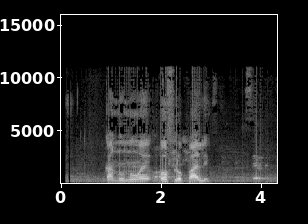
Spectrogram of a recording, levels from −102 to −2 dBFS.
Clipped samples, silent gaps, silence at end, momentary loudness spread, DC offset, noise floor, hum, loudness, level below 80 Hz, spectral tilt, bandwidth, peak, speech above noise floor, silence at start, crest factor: under 0.1%; none; 0.2 s; 15 LU; under 0.1%; -51 dBFS; none; -25 LUFS; -58 dBFS; -5 dB/octave; 11.5 kHz; -6 dBFS; 28 dB; 0.9 s; 20 dB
